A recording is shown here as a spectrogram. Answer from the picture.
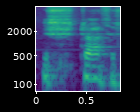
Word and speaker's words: Straße: Straße, শ না, যে প্রথমে আছে তারপরে কনসোনেন্ট, তাহলে শ, Straße, Straße, Straße।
